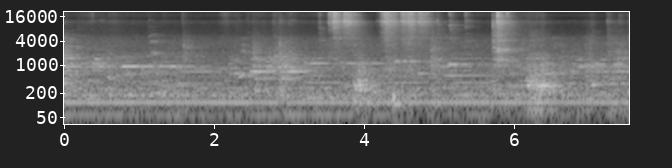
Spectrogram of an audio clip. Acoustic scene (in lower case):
crowded indoor space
